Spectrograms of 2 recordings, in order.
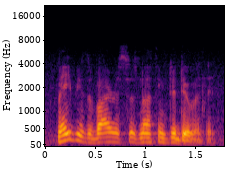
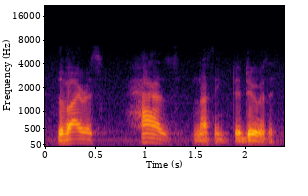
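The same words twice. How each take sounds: First: Said in the usual way. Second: HAS stressed and set apart by a pause; emphatic certainty. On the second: Real, not acted. Speaker correcting his own maybe for the audience, stress on "has".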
